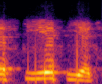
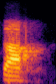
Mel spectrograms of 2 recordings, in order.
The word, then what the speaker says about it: Stach: It's actually Stach. Anton Starch or Stach as it is pronounced.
